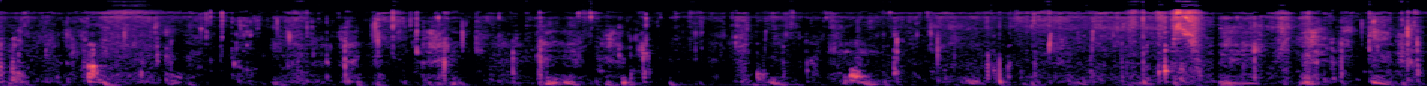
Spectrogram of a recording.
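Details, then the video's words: Dog licking food from a bumpy orange lick mat, starting with eggs and ending with diluted peanut oil: wet smacking licks and occasional chewing-like clicks, irregular and steady, low thuds among them, no speech. "ASMR Dog Licking"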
